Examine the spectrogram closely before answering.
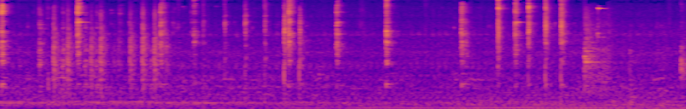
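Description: Irregular metallic clicks and clinks of a spanner working the bolts on a Hino truck's steering gear box, over a steady low engine hum.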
